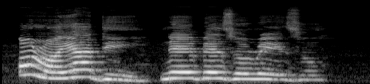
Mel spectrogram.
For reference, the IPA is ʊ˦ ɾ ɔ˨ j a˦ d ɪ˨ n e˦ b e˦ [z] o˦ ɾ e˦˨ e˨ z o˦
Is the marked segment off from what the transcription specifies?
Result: no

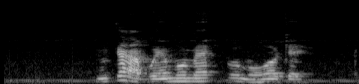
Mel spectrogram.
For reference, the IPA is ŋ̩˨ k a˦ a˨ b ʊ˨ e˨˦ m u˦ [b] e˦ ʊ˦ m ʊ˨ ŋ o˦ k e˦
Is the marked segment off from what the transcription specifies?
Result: yes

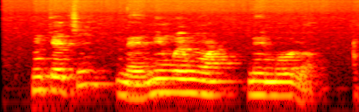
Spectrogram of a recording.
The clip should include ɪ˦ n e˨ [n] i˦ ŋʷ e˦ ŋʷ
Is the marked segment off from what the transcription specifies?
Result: no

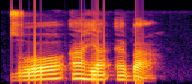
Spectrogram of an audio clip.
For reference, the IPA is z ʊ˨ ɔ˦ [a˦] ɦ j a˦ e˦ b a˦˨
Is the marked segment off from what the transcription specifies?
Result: no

